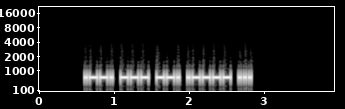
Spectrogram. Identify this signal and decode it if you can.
Morse code, heard as a keyed tone, about 36 wpm, 700 Hz. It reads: POG1S
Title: Code Groups - 5 Letter:Numbers - 35wpm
